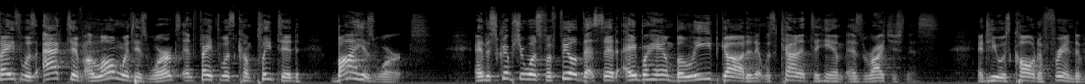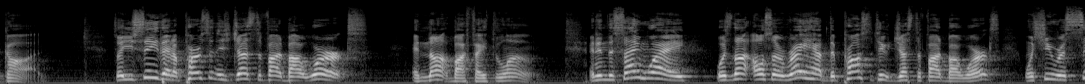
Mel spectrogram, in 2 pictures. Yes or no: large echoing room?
yes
